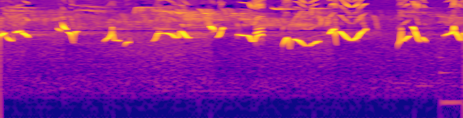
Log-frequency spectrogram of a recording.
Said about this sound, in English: Finally, the cheerful bubbly notes of an ultramarine grosbeak are a reminder that our spring and the arrival of birds like the rose-breasted grosbeak isn't too far off.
